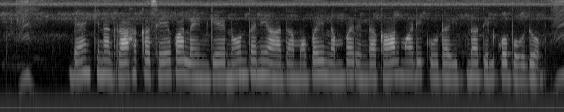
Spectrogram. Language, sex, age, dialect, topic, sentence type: Kannada, female, 25-30, Coastal/Dakshin, banking, statement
